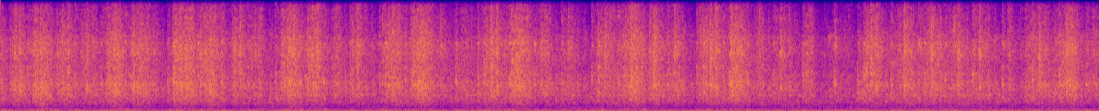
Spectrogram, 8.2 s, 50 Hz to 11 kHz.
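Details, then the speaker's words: Barn-find Austin Mini 850 pickup stored 30 years, dual carburetors fed from a fuel drip bottle: deep, uneven low rumble barely holding on, then dying; won't keep running, throttle has no effect, has oil pressure; carburetors suspected. "well I can't keep it running but when it is running it does have oil [Music] pressure"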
